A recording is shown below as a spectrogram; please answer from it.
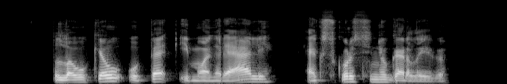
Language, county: Lithuanian, Kaunas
